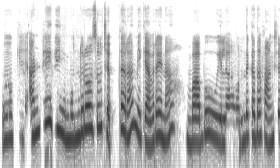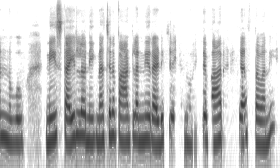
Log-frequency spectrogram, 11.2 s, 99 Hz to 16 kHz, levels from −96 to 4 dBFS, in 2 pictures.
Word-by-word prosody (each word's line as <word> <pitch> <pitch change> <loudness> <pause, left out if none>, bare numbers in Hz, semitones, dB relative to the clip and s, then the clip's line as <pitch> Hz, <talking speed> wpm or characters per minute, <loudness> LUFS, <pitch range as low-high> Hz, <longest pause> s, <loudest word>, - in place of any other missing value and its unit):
Okay. 245 +1 -6 0.2
అంటే 300 +8 0
ఇది 320 -3 -3 0.3
ముందు 250 +3 +2
రోజు 330 0 +4 0.2
చెప్తారా 300 -5 +2
మీకెవరైనా? 235 0 +1 0.5
బాబు 225 +4 +2 0.3
ఇలా 220 -1 -1 0.2
ఉంది 225 +4 -3
కదా! 255 0 0
ఫంక్షన్ 245 +3 -1
నువ్వు 220 0 -2 0.6
నీ 225 - +4
స్టైల్‌లో 255 +2 +3
నీకు 225 +1 -2
నచ్చిన 250 +3 +1
పాటలన్నీ 230 +1 0
రెడీ 210 +2 +3
చెయ్యి 465 0 -3 0.2
నువ్వైతే 225 +3 -3
బాగా 220 +2 +2
రెడీ 220 -1 -34
చేస్తావని. 225 +2 -1
235 Hz, 130 wpm, -27 LUFS, 225-260 Hz, 0.6 s, రోజు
